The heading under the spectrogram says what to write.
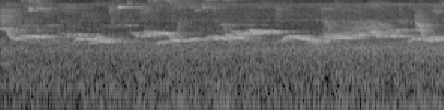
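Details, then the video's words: Near Mindo, Ecuador, an Ecuadorian Thrush delivers a flowing series of sweet whistled phrases, each slurring up and down, about one and a half per second, over insect hiss and scattered faint high calls. "Ecuadorian Thrush"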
